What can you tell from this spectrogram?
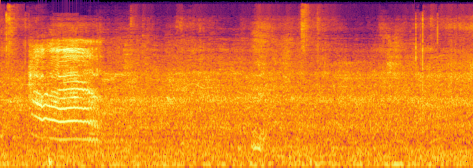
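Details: Hungry stray cat, one of a group living on the street, gives a single drawn-out harmonic meow near the start. It bends slightly downward. Steady low traffic-like rumble fills the background.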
